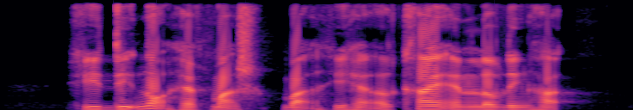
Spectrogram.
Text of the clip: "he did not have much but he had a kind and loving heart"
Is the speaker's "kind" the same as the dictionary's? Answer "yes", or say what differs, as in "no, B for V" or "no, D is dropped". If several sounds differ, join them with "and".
no, D is dropped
